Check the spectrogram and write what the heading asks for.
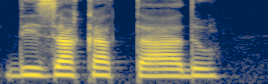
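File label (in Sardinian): "disacatadu", female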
